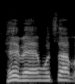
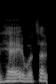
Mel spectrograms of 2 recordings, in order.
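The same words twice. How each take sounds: First: Much higher, eager hello; excited greeting. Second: Offhand reply. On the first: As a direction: greet him brightly and high. Caller excitedly greets him. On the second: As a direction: answer like you barely care. His own offhand reply. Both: Retold or imitated.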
